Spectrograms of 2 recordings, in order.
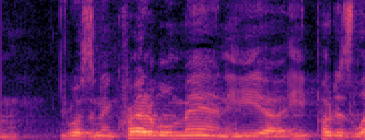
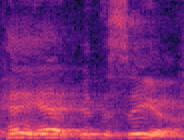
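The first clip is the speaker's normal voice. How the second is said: laughing quote; 3 semitones higher than usual. Retold or imitated. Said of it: "and he'd be like".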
